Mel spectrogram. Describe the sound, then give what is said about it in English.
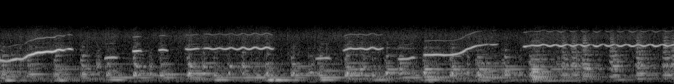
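A clear, bright whistled melody with sliding notes rises and falls over steady instrumental accompaniment, sounding like an old recording, moderately loud throughout. “That's the time to pucker up your lips this way and whistle.”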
